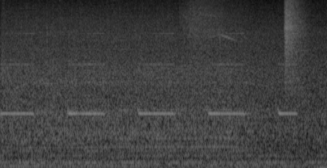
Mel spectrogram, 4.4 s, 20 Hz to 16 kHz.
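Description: A truck backs up in Farming Simulator 22, its reversing alarm beeping at an even, steady pace over a constant low engine drone, with a brief hiss near the end.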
